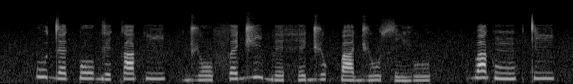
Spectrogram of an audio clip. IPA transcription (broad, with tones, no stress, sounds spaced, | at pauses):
k͡p u˦ d ɛ˧ k͡p o˧ ɡ e˨ k a˧ k i˧ | d͡ʒ o˨ f ɛ˨˦ d͡ʒ i˦˨ b e˨ h e˨˦ d͡ʒ o˦˨ k͡p a˧ d͡ʒ u˧ s i˨ j u˧ | b a˦ k ũ˧ | t i˧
